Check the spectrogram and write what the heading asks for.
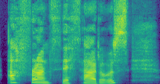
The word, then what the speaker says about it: afrancesados: called people AF sorry I totally mispronounced that afrancesados which is sort of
